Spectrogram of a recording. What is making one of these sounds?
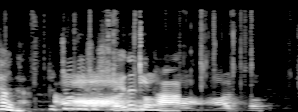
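A young woman cries out in pain.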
